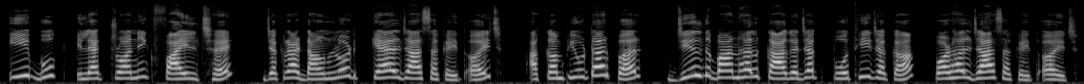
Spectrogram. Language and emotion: Maithili, neutral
